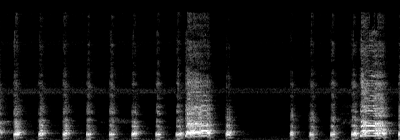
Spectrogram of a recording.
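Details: Village hen cackling after laying an egg: steady clucks repeated about every quarter second, building to a long harsh squawk, a short pause, then clucks and another squawk.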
